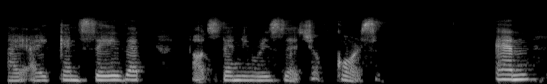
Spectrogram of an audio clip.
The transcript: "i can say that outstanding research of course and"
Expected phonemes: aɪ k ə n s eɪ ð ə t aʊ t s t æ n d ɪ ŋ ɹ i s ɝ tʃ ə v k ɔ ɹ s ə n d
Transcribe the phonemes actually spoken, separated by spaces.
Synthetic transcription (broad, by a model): aɪ k ə n s eɪ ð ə t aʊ t s t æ n d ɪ ŋ ɹ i s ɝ tʃ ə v k ɔ ɹ s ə n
